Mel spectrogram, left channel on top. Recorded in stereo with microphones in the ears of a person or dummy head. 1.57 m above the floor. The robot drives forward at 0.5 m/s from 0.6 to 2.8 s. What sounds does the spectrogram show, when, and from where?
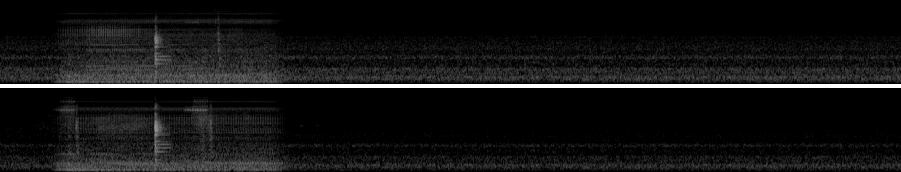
1.6 s a snare drum: 10° right (ahead or behind)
